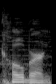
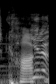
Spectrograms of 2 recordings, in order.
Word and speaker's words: Cockburn: It's actually pronounced Coburn. – Why is it written Cockburn? – Because he doesn't want to be known as Cockburn. – You know, you're like, and he calls himself Coburn.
